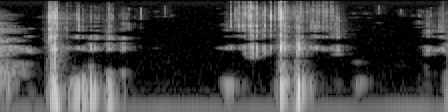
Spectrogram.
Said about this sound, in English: That was a good crunch. Ooh, that one popped.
